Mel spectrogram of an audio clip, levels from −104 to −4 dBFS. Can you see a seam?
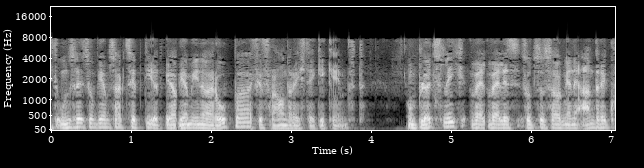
yes; 3 cuts; at 1.5 s, 2.5 s, 5.4 s

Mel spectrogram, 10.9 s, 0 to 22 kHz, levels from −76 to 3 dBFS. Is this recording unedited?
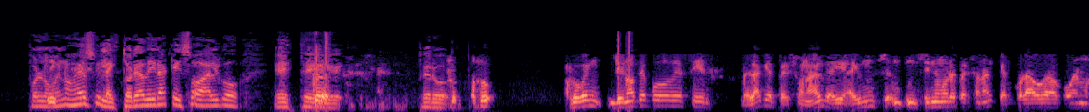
yes; 0 cuts

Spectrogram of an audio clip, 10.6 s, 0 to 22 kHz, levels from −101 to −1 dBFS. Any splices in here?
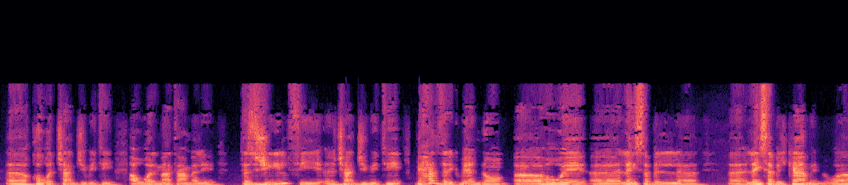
yes; 2 cuts; at 1.6 s, 5.1 s

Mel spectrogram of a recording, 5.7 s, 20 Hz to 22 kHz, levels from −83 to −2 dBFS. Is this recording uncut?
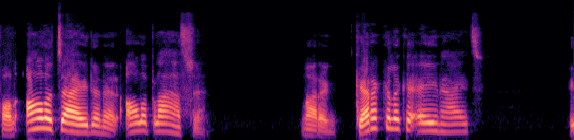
yes; 0 cuts

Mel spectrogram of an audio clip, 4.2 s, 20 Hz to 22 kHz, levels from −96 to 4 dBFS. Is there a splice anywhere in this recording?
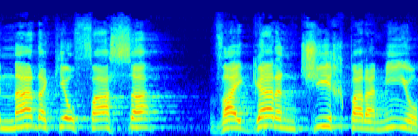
no; 0 cuts

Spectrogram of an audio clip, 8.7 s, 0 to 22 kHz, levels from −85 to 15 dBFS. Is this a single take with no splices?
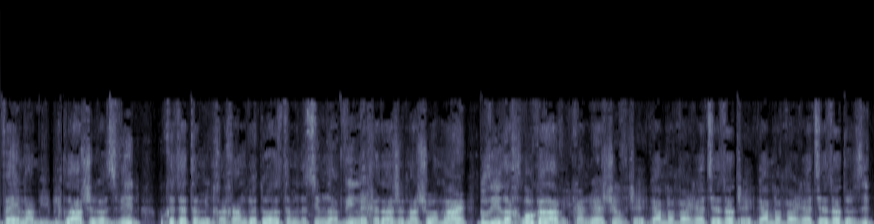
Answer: no; 2 cuts; at 4.7 s, 7.4 s

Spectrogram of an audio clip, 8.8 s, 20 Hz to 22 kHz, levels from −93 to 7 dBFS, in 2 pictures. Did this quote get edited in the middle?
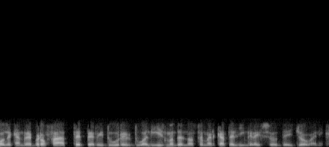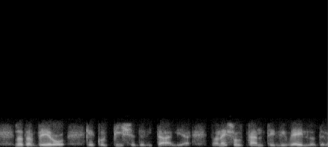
yes; 3 cuts; at 3.1 s, 4.6 s, 5.5 s

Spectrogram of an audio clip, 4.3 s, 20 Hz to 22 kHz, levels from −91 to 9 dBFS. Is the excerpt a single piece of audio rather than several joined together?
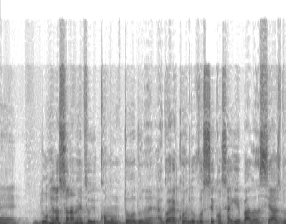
yes; 0 cuts

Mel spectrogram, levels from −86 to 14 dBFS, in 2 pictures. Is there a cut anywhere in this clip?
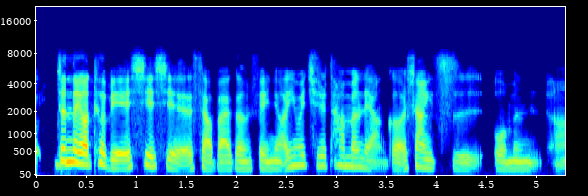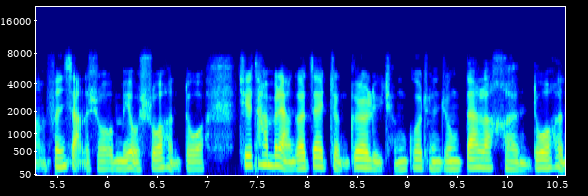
no; 0 cuts

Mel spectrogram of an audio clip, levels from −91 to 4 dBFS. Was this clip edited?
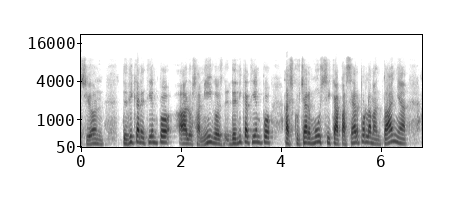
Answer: no; 0 cuts

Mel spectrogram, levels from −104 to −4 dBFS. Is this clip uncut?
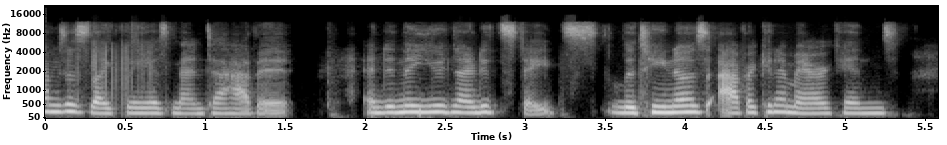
yes; 0 cuts

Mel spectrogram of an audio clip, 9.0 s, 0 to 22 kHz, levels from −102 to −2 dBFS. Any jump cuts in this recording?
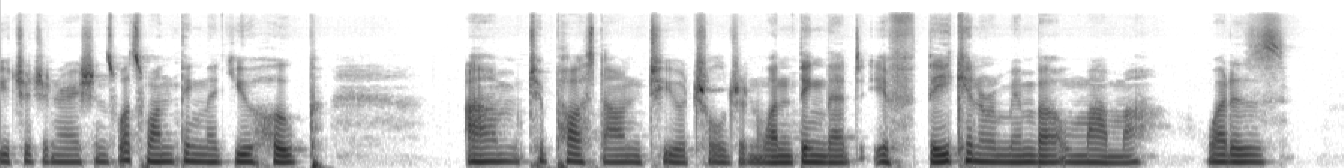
no; 0 cuts

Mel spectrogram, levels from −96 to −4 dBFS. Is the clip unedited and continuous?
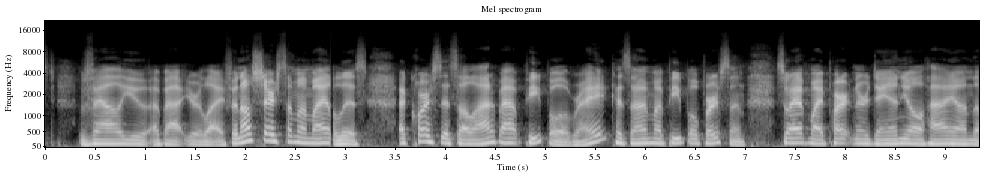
yes; 0 cuts

